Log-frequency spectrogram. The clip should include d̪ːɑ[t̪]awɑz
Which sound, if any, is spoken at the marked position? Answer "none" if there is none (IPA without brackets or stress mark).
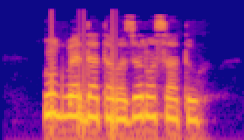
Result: t̪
